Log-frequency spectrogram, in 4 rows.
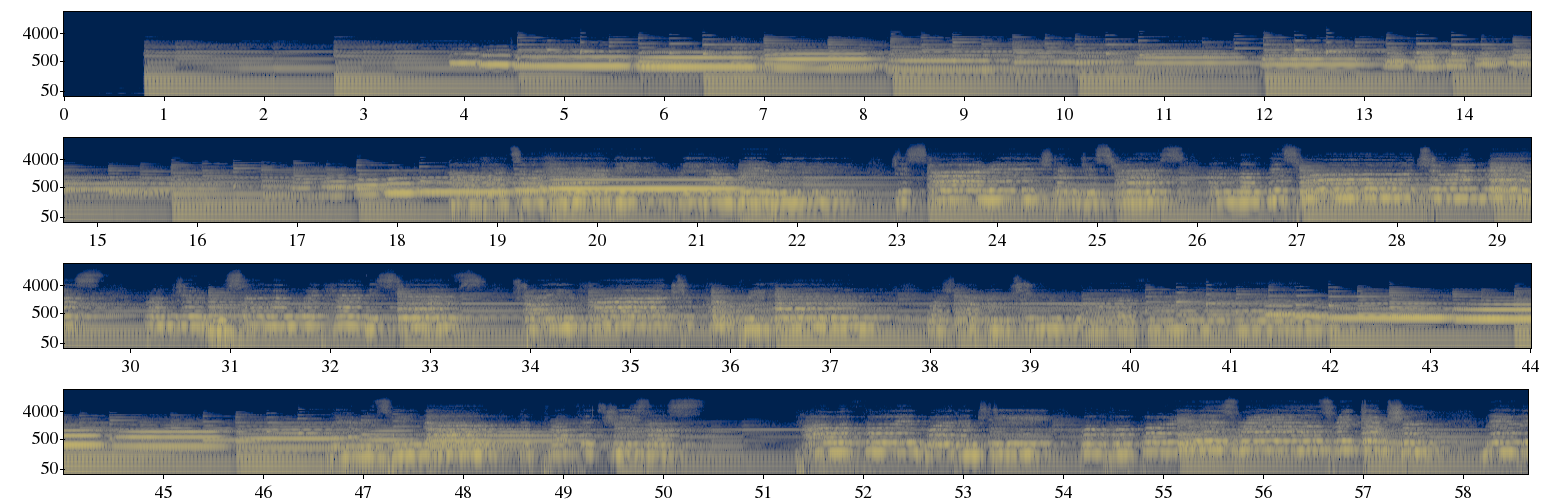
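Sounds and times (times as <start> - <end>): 
piano: 0.4 - 58.6
French horn: 3.4 - 58.6
SATB choir singing: 17.7 - 43.8, 46.4 - 58.6.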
